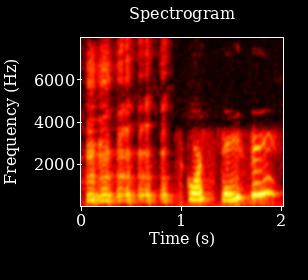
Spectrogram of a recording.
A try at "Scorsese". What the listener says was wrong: No, not Stacy. Scorsese. No, there's no T.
